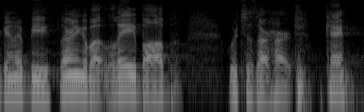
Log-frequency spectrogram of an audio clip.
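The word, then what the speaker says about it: לבב: And the way we pronounce this word is right there. It's labob. Can everybody say labob? Okay, that's loud enough. It means heart.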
